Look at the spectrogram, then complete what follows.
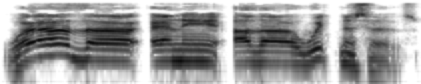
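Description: A man voicing an older, stern and sardonic magistrate with measured, formal speech in a fantasy audiobook. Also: sits high, big pitch swings, sharp tone, no room sound, voice pushed up, full character voice. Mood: dry, probing. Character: older grey-browed male magistrate, dry, stern, sardonic. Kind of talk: fantasy audiobook character dialogue.

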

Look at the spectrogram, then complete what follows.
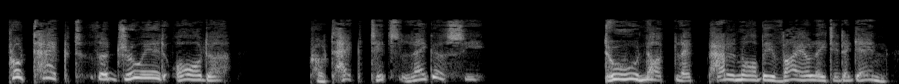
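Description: A man voicing a solemn old ghostly mentor in an audiobook, with a thin, strained voice and slow, formal, drawn-out phrasing. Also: sits high, vocal fry, breathy edge, no echo, pitched above the performer's own voice, full character voice. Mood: solemn, commanding. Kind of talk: audiobook character acting.

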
